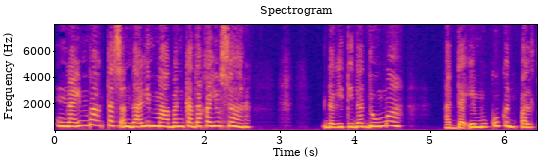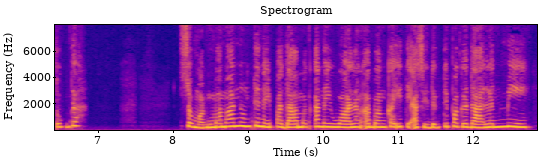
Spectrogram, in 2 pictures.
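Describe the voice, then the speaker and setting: Casting: woman to play high-pitched young student girl, courteous and burdened, Ilocano radio drama, Filipino accent. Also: normal speed, a little mellow, dry recording, studio quality, natural voice. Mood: worried, polite. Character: polite, troubled young female student raised by grandfather.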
